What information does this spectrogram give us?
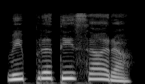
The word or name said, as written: ವಿಪ್ರತೀಸಾರ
